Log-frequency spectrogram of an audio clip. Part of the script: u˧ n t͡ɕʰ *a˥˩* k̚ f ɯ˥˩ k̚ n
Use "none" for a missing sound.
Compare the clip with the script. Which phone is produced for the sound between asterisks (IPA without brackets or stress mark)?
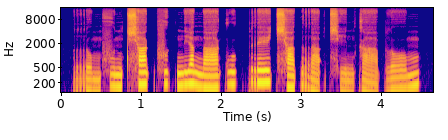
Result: a˥˩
